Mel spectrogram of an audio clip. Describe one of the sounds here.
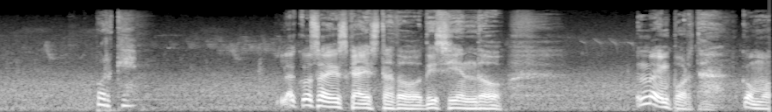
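A middle-aged man speaks calmly and earnestly close by.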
